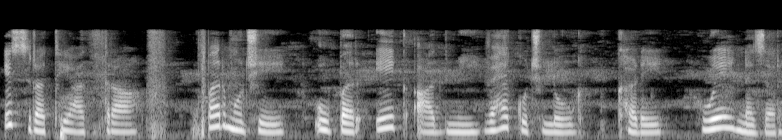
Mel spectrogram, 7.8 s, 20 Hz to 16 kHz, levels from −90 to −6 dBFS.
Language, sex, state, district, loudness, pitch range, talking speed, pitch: Hindi, female, Madhya Pradesh, Katni, -19 LUFS, 165-220 Hz, 105 wpm, 180 Hz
